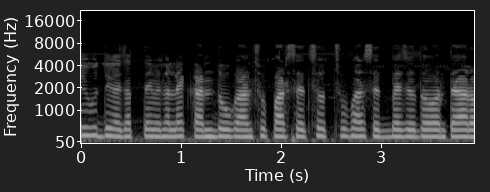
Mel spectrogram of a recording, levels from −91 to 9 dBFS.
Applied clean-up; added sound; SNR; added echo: none; none; none; none.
